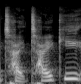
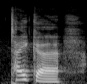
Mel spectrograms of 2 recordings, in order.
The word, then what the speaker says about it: Taika: Taiki? How do you say his name? Taika.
